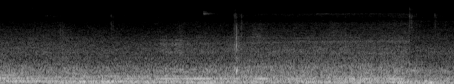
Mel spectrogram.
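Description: Steady low rumble of city traffic, with a faint held hum through the middle and a small click or tap about two and a half seconds in.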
